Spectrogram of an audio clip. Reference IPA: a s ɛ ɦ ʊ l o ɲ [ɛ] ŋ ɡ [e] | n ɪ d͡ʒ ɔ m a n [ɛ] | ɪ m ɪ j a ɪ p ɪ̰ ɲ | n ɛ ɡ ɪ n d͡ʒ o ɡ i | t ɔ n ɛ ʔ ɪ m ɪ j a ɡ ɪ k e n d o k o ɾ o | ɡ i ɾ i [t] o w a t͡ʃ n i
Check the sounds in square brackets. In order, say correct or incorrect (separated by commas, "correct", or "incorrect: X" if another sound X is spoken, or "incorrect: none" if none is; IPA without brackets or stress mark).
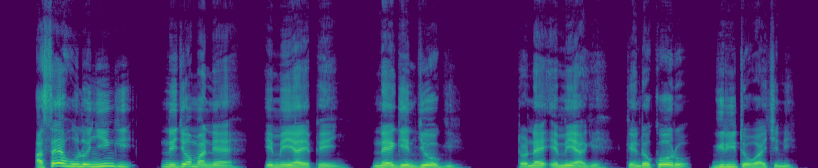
incorrect: i, incorrect: i, correct, correct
